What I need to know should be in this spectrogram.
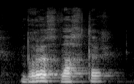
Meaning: bridge keeper, bridgetender, bridge operator
- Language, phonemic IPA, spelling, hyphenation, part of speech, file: Dutch, /ˈbrʏxˌʋɑx.tər/, brugwachter, brug‧wach‧ter, noun, Nl-brugwachter.ogg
